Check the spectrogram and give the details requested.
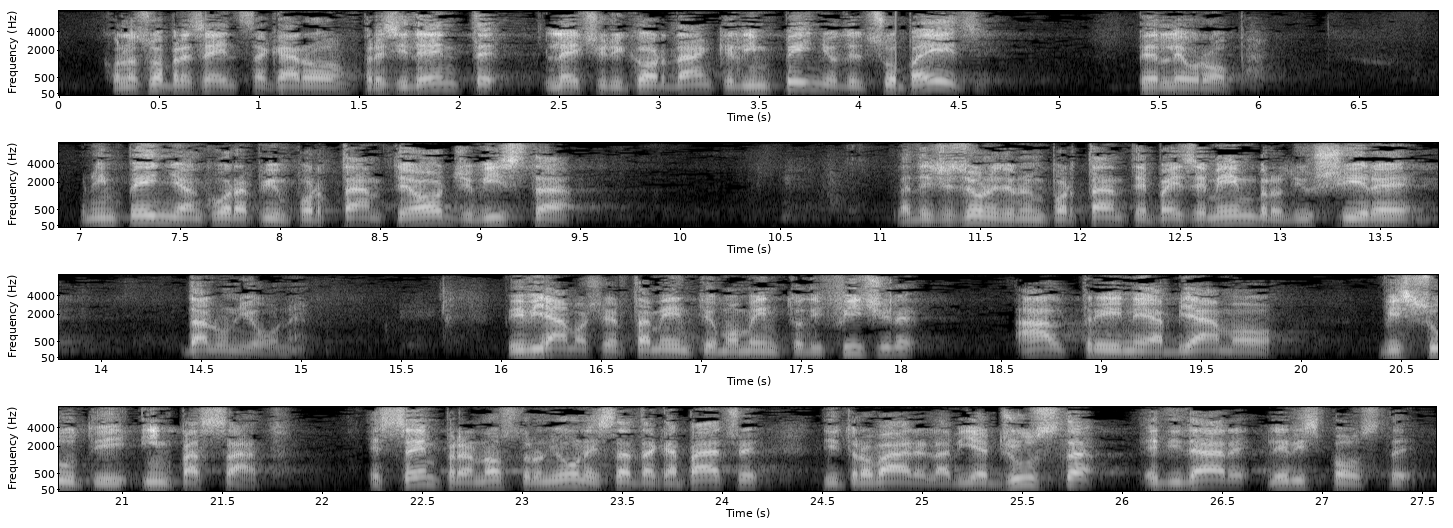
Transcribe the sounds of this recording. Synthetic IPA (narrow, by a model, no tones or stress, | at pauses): konlasuːapɾezɛnt̪sakaːɾopɾezid̪ɛnt̪e | lɛjt͡ʃiɾikɔrd̪aaŋk̟elimpeɲːod̪elsuːopaeːze | perlewɾɔːpḁ | unimpeɲːoaŋkoːɾapjuimport̪ant̪eɔd͡ʒːivist̪a | lad̪et͡ʃizjoːned̪iunimport̪ant̪epaeːzemembɾod̪iuʃːiːɾe | d̪alːunjoːnḛ | vivjaːmot͡ʃert̪ament̪eumːoment̪od̪ifːiːt͡ʃile | alt̪ɾineabːjaːmo | visːuːt̪iimpasːa̰ːt̪o̥ | ɛsːɛmpɾelanɔst̪ɾaunjoːneɛst̪aːt̪akapaːt͡ʃed̪it̪ɾovaːɾelaviːad͡ʒust̪aed̪ːid̪aːɾeleɾispɔst̪e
